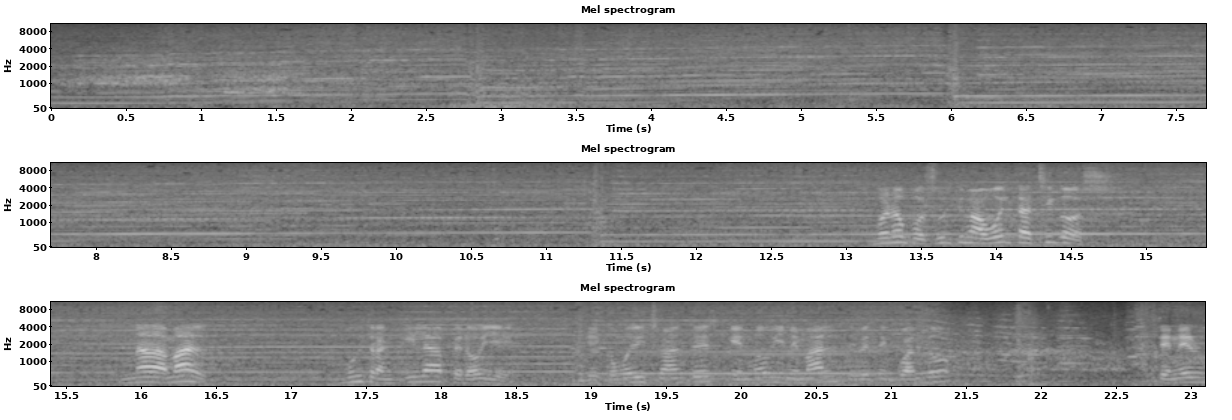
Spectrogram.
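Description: A racing car engine revs high, rising in pitch through each gear and dropping at each shift.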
